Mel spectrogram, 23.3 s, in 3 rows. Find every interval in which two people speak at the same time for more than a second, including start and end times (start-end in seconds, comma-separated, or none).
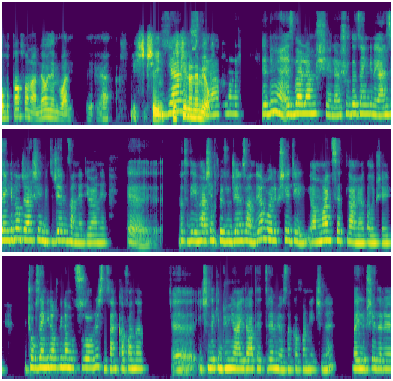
3.1-4.3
